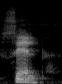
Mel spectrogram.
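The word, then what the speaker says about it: shelf: लेकिन यहां पर एल स एल साइलेंट नहीं है। यहां पर हम इसको क्या पढ़ेंगे? Book सेल्फ। अब देखो एस ई एल एफ सेल्फ। तो यहां एल का क्या निकल रहा है?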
